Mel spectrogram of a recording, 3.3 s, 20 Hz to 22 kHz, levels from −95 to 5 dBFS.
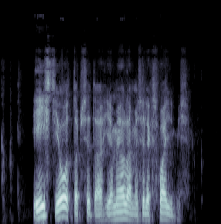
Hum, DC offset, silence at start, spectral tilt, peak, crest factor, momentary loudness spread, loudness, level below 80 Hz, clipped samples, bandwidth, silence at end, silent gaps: none; under 0.1%; 0.5 s; -6 dB/octave; -2 dBFS; 16 dB; 8 LU; -17 LUFS; -58 dBFS; under 0.1%; 9 kHz; 0.55 s; none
